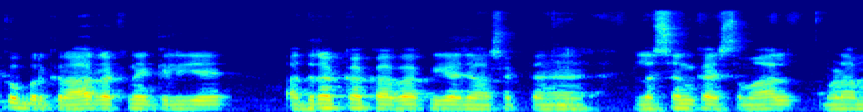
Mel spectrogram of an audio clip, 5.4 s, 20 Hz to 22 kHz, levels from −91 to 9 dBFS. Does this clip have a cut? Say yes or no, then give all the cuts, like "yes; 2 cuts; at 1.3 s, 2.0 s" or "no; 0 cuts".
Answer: no; 0 cuts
